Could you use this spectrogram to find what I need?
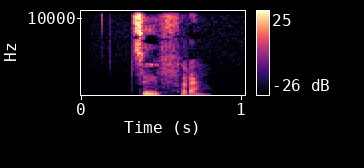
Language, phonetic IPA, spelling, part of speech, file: Russian, [ˈt͡sɨfrə], цифра, noun, Ru-цифра.ogg
- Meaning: 1. figure, digit, cipher, numeral (a symbol representing a number) 2. figure(s), number(s) 3. digital format 4. digital camera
